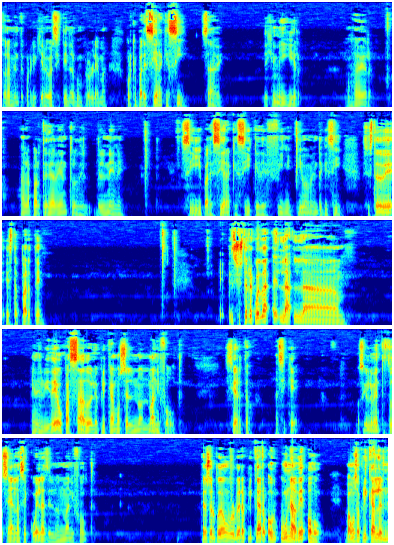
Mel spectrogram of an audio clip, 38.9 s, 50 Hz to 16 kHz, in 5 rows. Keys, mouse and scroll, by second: 0.4 click, 1.1 click, 1.8 click, 2.5 click, 3.4 click, 4.2 click, 4.9 middle click, 5.9-7.9 middle drag, 8.9 KP_5, 10.1-11.7 middle drag, 12.0 shift+middle click, 12.7-13.7 shift+middle drag, 13.9-14.9 middle drag, 15.1 shift+middle click, 16.7 middle click, 17.5 middle click, 18.4-20.2 middle drag, 20.4 shift+middle click, 21.3-22.3 shift+middle drag, 22.5 middle click, 23.5 middle click, 24.3-26.1 drag, 26.3 click, 26.9 click, 32.8-37.0 middle drag, 37.1 shift+middle click, 38.1 middle click, 38.6 click.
